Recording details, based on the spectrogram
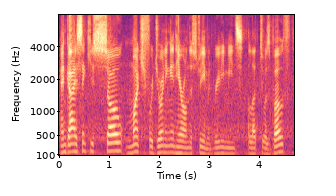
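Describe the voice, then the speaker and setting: A man's voice: mid-range voice, steady tone, a little fast. Encouraging man streaming, faint background noise. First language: not English. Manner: encouraging, affectionate. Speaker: flight sim streamer and informal flight instructor. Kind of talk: casual livestream chat, encouraging coaching.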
